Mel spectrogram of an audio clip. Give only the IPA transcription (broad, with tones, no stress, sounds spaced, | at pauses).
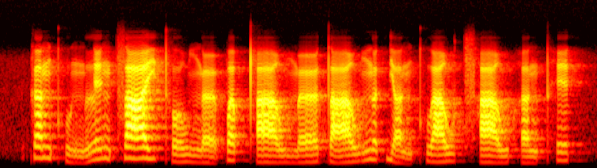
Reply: k ɐ˥ ŋ kʷʰ ɪ˨˩ ŋ l ɪ˥ ŋ t͡s aː˥ j t̪ʰ o˨ w ŋ œː˨˩ p ɐ˥ p̚ t̪ʰ aː˨ w m œː˨˥ t̪ aː˨˥ w n̪ ɵ˥ t̚ j ɐ˨˩ ŋ kʷʰ aː˨˧ w t͡sʰ aː˨ w h ɐ˨ ŋ t̪ʰ ɪ˥ k̚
